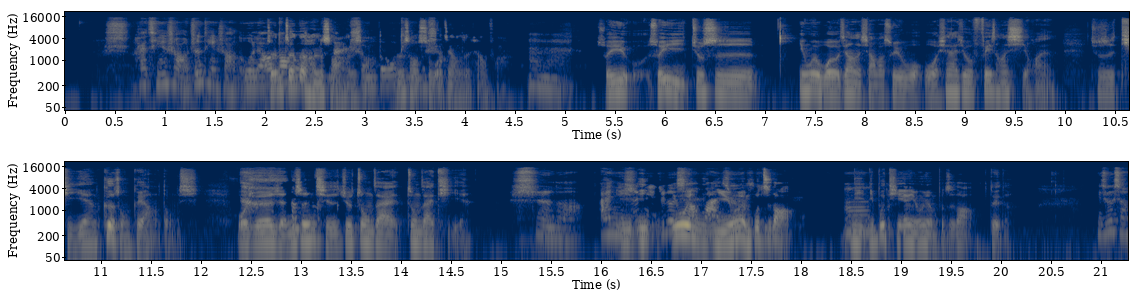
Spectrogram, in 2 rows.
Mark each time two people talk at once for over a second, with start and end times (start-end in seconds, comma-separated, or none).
2.0-4.0, 16.1-17.8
